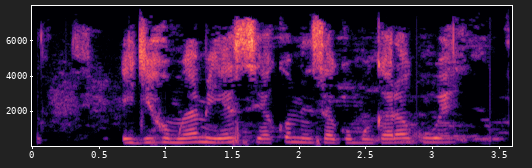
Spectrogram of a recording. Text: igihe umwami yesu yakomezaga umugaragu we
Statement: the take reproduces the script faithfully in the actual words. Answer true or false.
true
